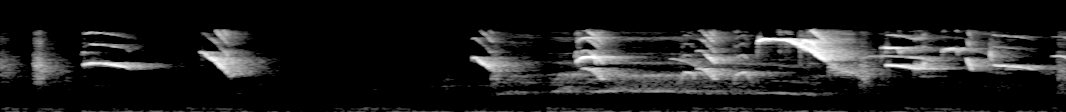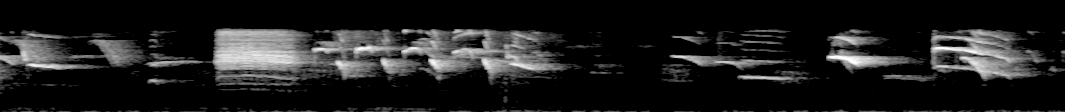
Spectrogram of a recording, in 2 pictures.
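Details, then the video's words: Pássaro preto singing loudly: a run of varied clear whistles, slurred upward and downward notes and short buzzy bursts, delivered in separate phrases with brief pauses between them. "Black bird song, beautiful bird song"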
